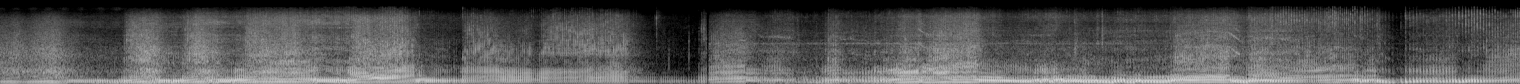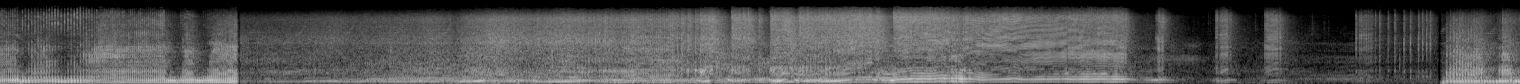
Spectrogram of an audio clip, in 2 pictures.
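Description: Enduro dirt bike engines revving hard, the pitch rising and falling as the throttle opens and closes through gear changes, one bike after another. The sound drops away a few times near the end.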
